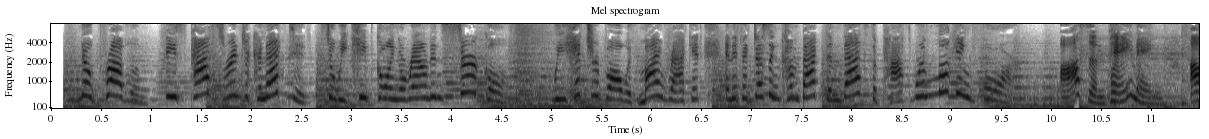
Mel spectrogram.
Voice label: animation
